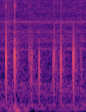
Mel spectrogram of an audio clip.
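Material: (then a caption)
Stone. A small, not perfectly round stone amulet with another stone loose inside is shaken, giving four quick, dry rattling clicks with bright midrange energy. Each click decays almost at once over a low background hum.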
